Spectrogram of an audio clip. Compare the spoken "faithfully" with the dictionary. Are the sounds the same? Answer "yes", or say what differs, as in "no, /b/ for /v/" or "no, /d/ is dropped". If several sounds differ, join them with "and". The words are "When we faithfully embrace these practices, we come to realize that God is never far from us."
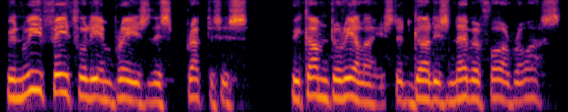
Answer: yes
